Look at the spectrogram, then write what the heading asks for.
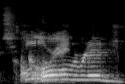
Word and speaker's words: Coleridge: but his name is Coleridge Bernard Stroud IV wait it's not like porridge you said it first Coral Ridge Bernard Stroud IV he got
